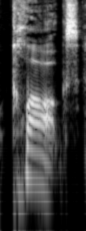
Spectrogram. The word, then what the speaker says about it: Clerks: I always worry about how to pronounce the title of that. You know, the Kevin Smith film, Clarks, Clerks. – Don't they say Clerks? We would say Clarks, but don't they say Clerks in the movie? – Yeah, exactly.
